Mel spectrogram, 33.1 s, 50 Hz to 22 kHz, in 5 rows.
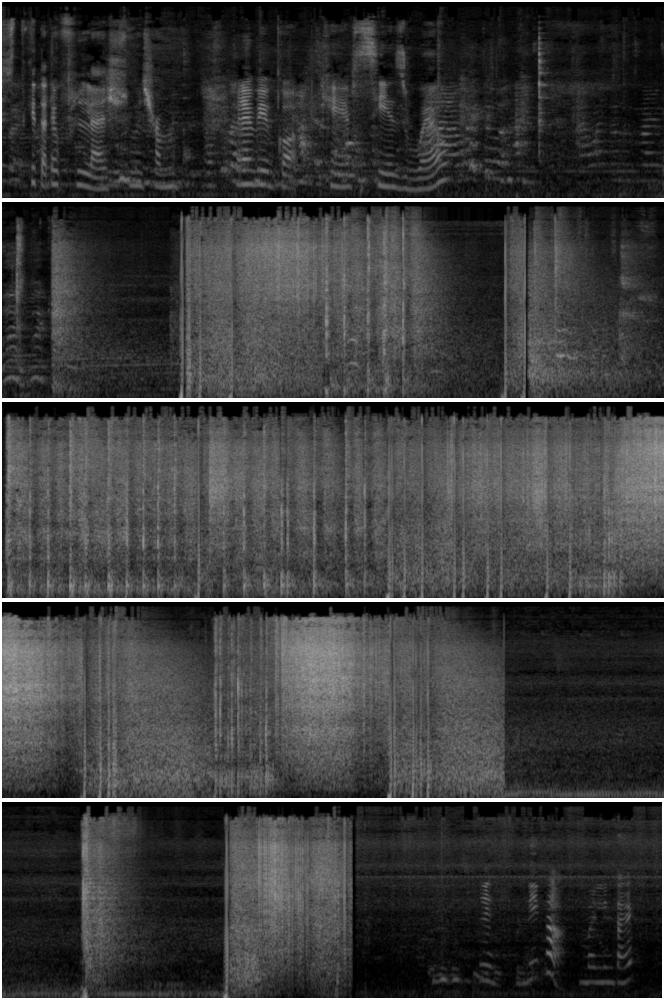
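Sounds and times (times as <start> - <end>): fireworks crackling pops: 6.8 - 24.9, 27.2 - 33.0
loud firework bursts: 7.1 - 33.0.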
